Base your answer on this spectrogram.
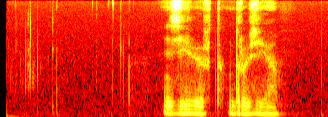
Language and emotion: Russian, neutral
